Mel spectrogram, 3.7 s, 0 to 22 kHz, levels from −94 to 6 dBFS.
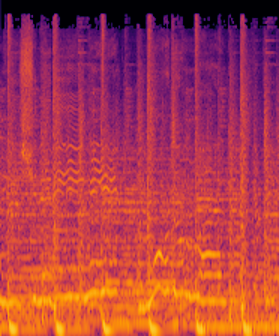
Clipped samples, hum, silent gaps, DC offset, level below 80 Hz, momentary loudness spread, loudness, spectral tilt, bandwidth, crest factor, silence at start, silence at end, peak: under 0.1%; none; none; under 0.1%; -18 dBFS; 3 LU; -14 LUFS; -5 dB/octave; 19.5 kHz; 14 dB; 0 s; 0 s; 0 dBFS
